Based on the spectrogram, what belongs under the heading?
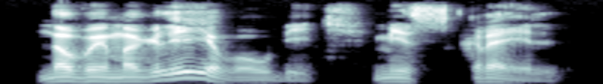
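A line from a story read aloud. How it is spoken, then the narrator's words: Calm. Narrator (Russian): сказал спокойно Далмас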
